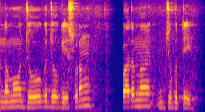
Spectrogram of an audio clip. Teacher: ਜਦੋਂ ਜੁਗਤੇ ਪਾਠ ਬੋਲਣਾ, ਵਿਚਾਲੇ ਜਿਹੜਾ ਗੱਗਾ ਅੱਖਰ ਛਪਿਆ ਇਸ ਨੂੰ ਸ਼ੁੱਧ ਬੋਲਣਾ, ਜੁਗਤੇ ਨਹੀਂ ਕਹਿਣਾ। ਜੇ ਜੁਗਤੇ ਕਹਾਂਗੇ ਅੱਧਾ ਗੱਗਾ ਬੋਲਿਆ ਜਾਏਗਾ, ਅੱਧਾ ਕੱਕਾ, ਇਸ ਲਈ ਪੂਰਾ ਗੱਗਾ ਅੱਖਰ ਬੋਲਣਾ ਧਿਆਨ ਦੇ ਨਾਲ।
